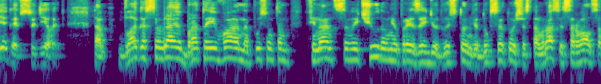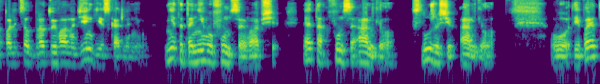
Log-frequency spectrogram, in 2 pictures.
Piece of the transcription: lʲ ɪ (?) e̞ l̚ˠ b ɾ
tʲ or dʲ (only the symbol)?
tʲ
